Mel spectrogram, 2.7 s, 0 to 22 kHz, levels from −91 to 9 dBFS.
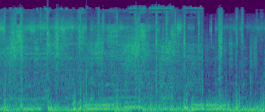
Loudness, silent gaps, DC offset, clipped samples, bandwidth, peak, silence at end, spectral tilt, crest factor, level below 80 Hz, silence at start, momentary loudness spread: -19 LUFS; none; under 0.1%; under 0.1%; 18.5 kHz; -6 dBFS; 0 s; -3 dB/octave; 16 dB; -34 dBFS; 0 s; 4 LU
